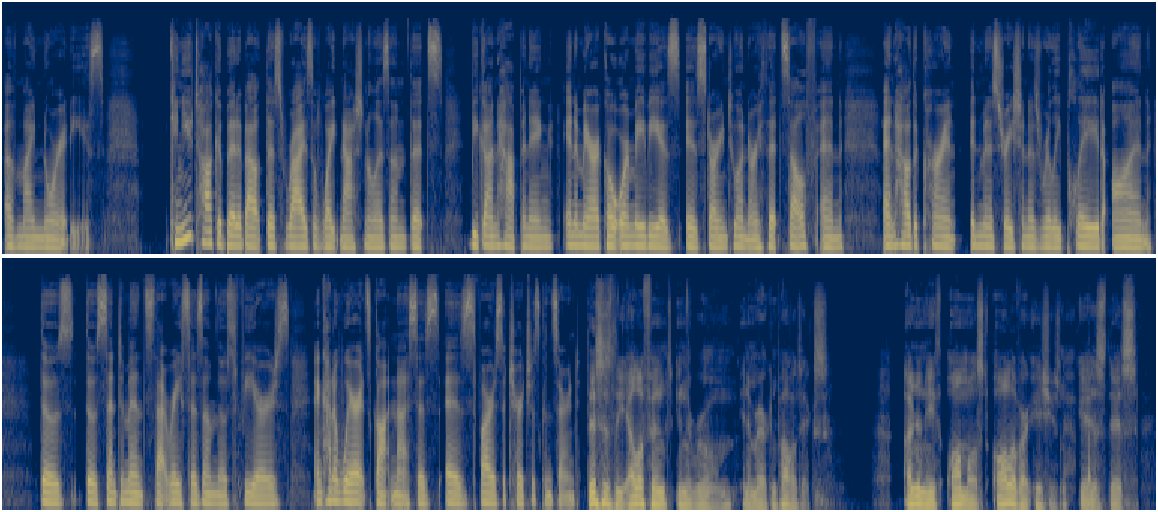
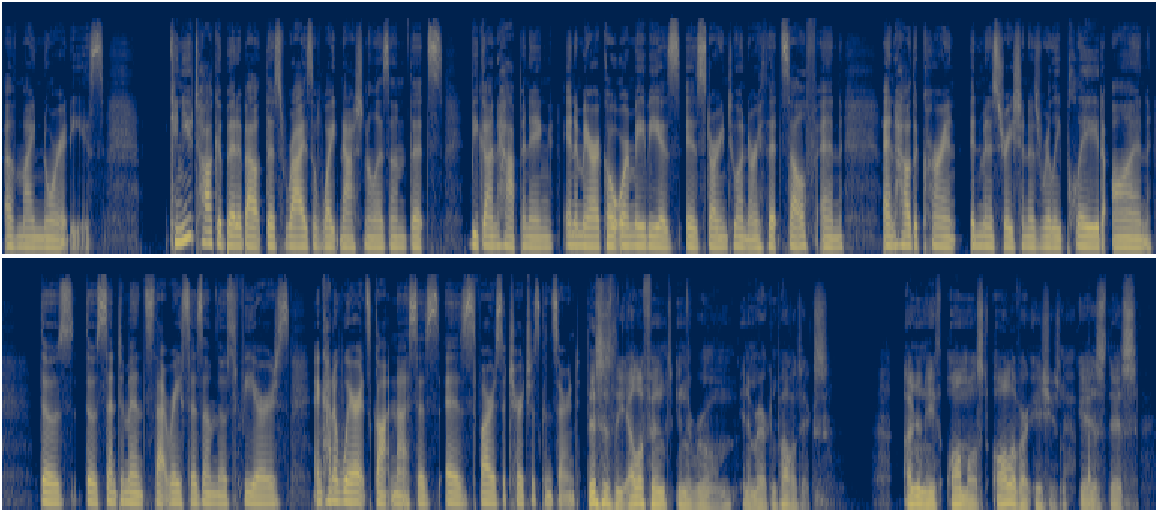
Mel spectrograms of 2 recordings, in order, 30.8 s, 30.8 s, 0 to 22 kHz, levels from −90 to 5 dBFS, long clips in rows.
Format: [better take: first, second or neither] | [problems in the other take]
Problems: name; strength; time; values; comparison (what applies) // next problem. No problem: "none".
neither | none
